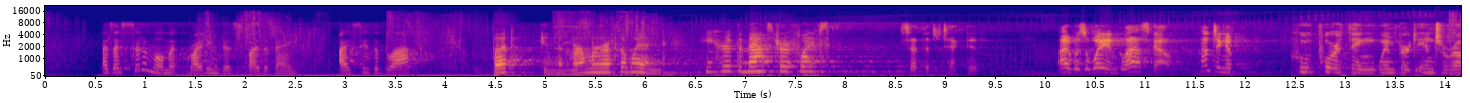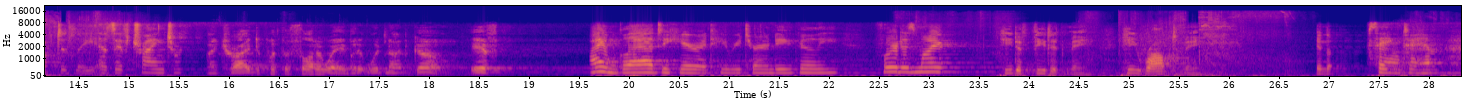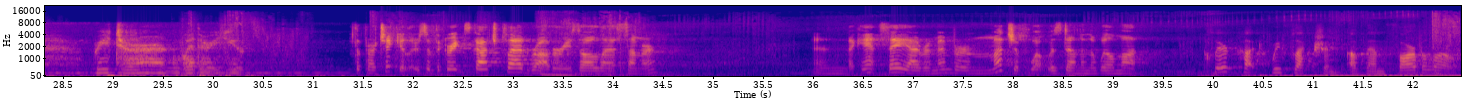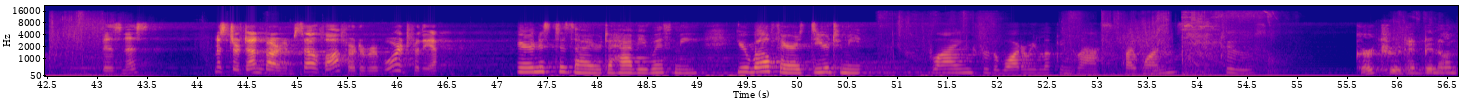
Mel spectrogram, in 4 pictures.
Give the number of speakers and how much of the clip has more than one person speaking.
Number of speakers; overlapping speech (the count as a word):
seven, no overlap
